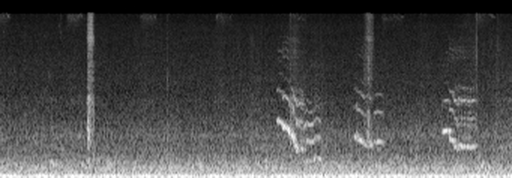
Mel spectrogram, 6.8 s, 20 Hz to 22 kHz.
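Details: Fawn male puppy born 29.11.30, offered at a Japanese breeder, gives a few faint high squeaky whines rising then falling, clustered in the second half over a steady low hum.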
